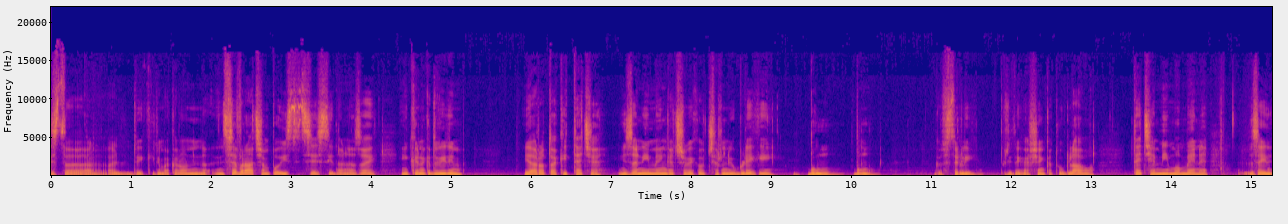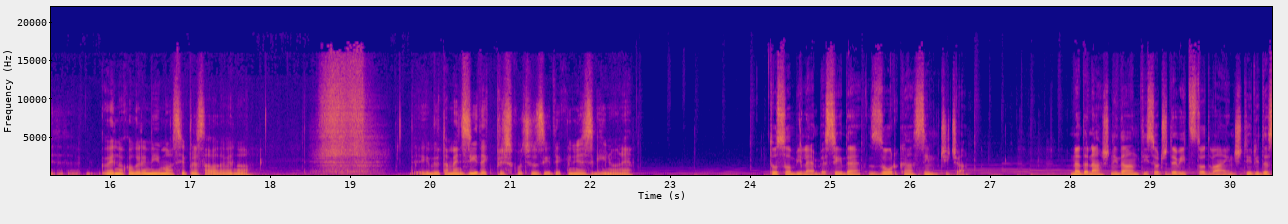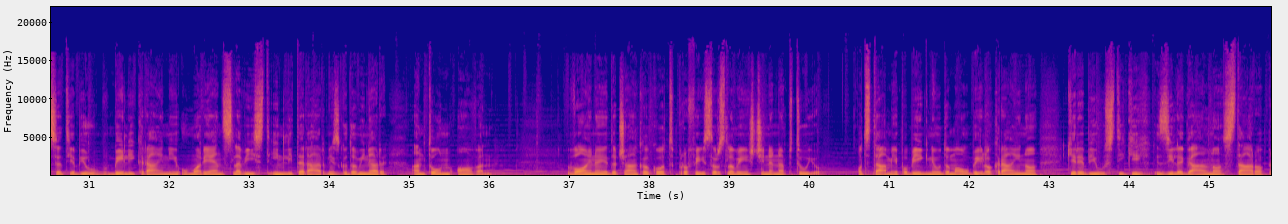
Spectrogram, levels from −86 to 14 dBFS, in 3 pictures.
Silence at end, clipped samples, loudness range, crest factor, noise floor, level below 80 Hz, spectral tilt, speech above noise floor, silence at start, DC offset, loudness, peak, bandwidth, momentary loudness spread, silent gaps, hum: 0 s; under 0.1%; 4 LU; 16 dB; -49 dBFS; -34 dBFS; -4.5 dB/octave; 31 dB; 0 s; under 0.1%; -19 LUFS; -2 dBFS; 18 kHz; 9 LU; none; none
